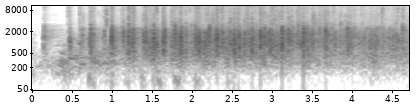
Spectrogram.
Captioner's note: applause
